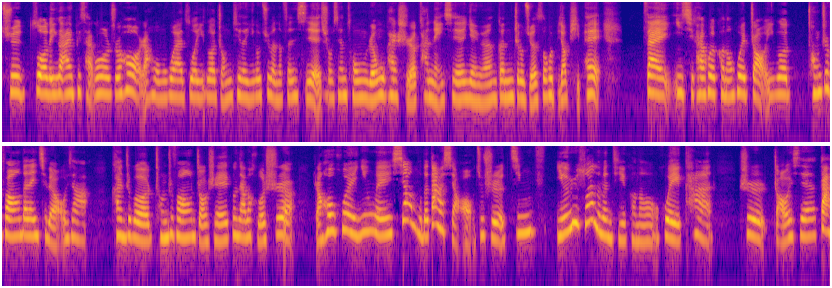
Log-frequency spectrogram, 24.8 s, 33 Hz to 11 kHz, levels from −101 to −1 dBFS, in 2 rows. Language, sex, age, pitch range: Chinese, female, 10-29, 215-270 Hz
